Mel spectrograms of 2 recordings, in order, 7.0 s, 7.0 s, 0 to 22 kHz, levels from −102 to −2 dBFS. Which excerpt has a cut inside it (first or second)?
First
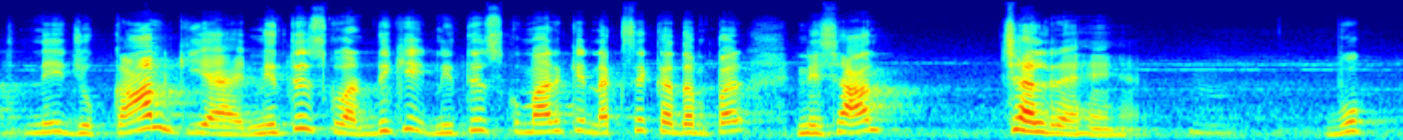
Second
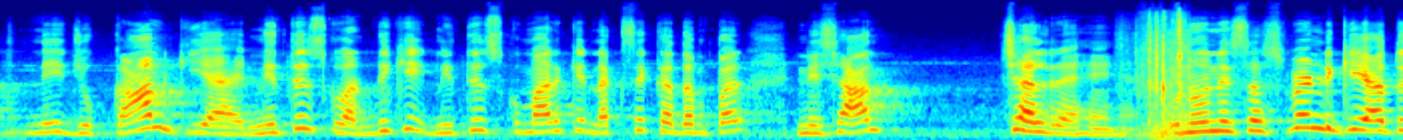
second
